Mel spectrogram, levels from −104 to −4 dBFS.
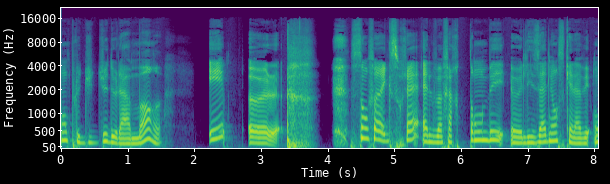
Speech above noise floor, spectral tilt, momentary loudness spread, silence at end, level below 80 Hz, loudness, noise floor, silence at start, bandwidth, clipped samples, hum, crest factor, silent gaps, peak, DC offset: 49 dB; -5 dB/octave; 7 LU; 0 s; -38 dBFS; -19 LUFS; -68 dBFS; 0 s; 16 kHz; under 0.1%; none; 20 dB; none; 0 dBFS; under 0.1%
